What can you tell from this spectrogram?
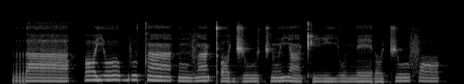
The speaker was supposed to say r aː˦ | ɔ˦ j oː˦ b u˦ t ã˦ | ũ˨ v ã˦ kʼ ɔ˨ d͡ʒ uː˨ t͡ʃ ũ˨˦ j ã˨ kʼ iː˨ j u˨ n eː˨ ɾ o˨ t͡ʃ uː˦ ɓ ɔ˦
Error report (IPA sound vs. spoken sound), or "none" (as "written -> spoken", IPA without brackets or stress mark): ɓ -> f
